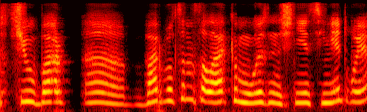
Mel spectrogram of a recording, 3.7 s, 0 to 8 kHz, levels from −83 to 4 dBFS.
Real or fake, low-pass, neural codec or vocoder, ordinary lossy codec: fake; 7.2 kHz; codec, 16 kHz, about 1 kbps, DyCAST, with the encoder's durations; AAC, 32 kbps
